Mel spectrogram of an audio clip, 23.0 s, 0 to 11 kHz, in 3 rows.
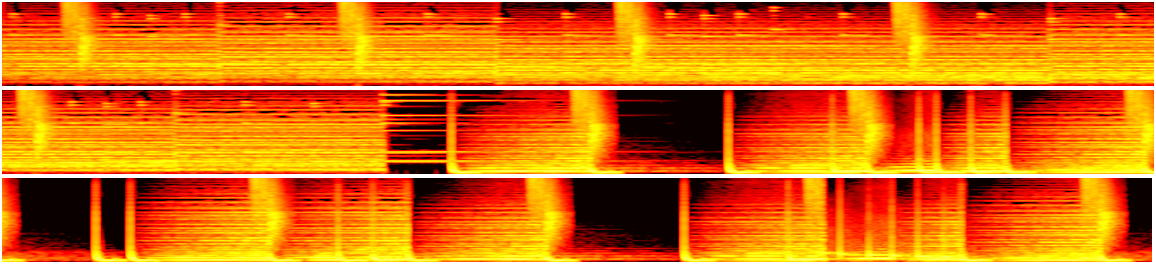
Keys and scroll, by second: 16.2 ctrl+c, 16.2 ctrl+f, 16.8 ctrl+z, 18.3 ctrl+c, 18.4 ctrl+f.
